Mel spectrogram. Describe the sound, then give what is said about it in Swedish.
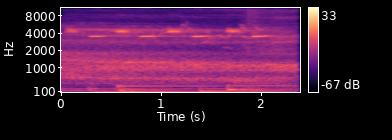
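Birds chirp in a steady series of short, high tweets, roughly two per second, over a low hum and faint background hiss; no one is talking. “började Friedrich Jürgensson, dokumentärfilmare och forskare i det paranormala, spela in fågelsång”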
